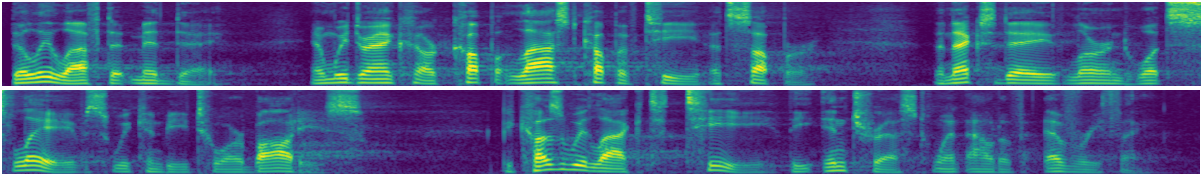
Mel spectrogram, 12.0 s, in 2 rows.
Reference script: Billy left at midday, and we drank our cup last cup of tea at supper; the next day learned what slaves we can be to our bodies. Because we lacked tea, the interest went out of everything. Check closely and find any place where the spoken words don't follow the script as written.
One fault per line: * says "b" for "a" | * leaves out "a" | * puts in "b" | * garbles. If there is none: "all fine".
all fine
